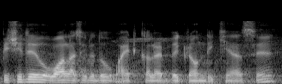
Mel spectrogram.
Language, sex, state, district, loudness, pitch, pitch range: Nagamese, male, Nagaland, Kohima, -18 LUFS, 90 Hz, 85-100 Hz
